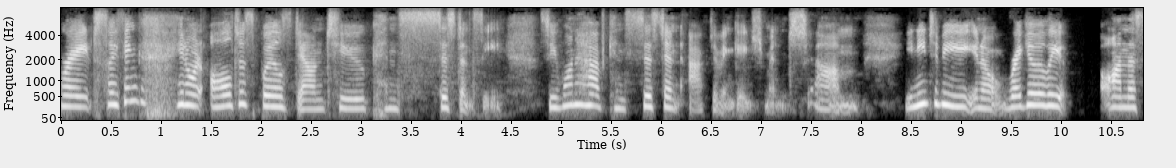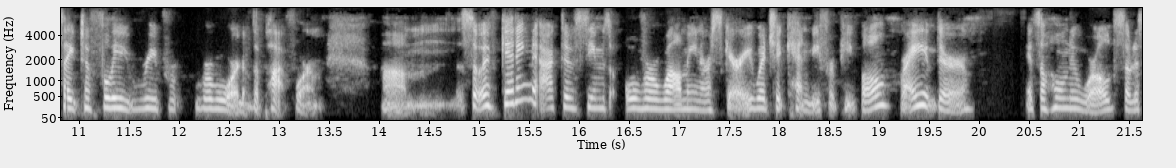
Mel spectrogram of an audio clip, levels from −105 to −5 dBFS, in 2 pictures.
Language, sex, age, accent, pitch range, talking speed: English, female, 10-29, American, 220-275 Hz, 175 wpm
